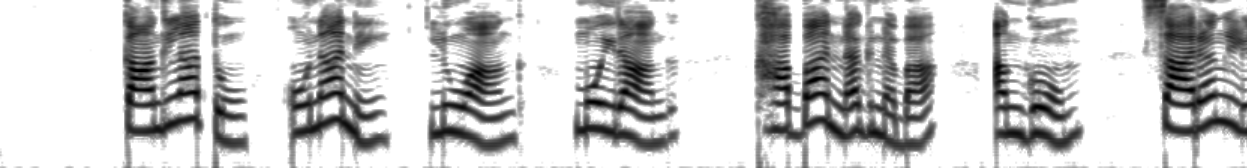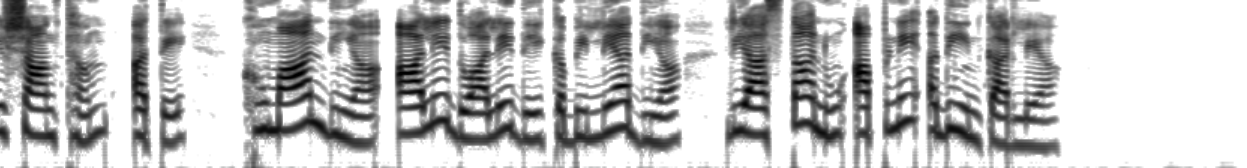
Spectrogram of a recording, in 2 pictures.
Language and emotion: Punjabi, neutral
